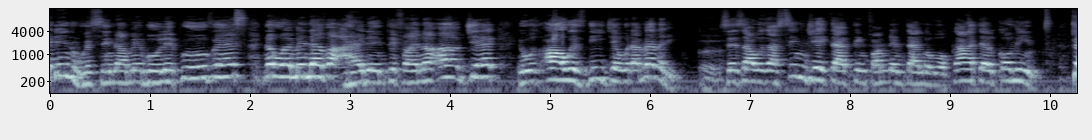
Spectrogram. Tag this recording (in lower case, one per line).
speech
